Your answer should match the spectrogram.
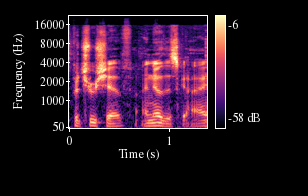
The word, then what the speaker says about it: Patrushev: to nikolai plus sheriff uh patruchev sorry it's patrushev i know this guy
